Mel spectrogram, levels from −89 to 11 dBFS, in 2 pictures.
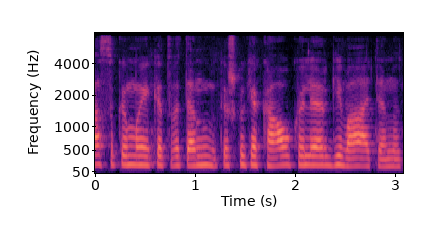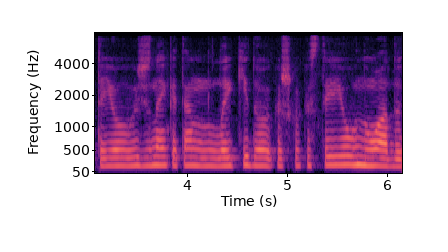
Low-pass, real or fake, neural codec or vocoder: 7.2 kHz; real; none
